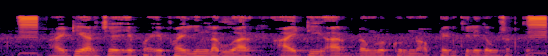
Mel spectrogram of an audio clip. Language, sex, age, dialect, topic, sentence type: Marathi, male, 36-40, Varhadi, banking, statement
